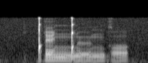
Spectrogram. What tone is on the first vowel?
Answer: high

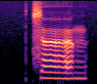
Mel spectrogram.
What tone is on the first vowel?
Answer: low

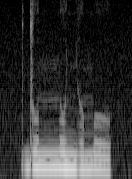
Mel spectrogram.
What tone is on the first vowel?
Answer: low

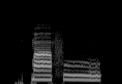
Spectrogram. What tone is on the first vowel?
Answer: low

